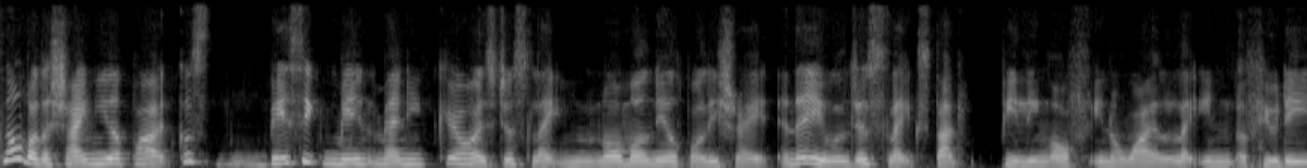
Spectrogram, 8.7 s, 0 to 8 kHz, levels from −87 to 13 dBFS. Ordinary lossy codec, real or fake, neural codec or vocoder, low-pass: none; fake; codec, 16 kHz, 4.8 kbps, FACodec; none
